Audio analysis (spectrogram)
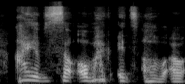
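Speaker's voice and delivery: thrilled, high excited shrieking, words breaking off. Reacting to a favourite contestant being announced: excited screaming. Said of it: "I'm just screaming right now".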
